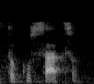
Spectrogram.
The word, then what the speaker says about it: Tokusatsu: É com S, Tokusatsu. – Tokusatsu, tá, isso.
